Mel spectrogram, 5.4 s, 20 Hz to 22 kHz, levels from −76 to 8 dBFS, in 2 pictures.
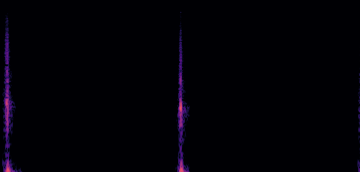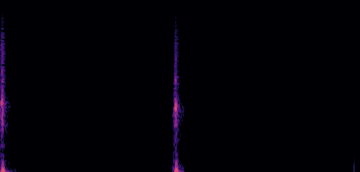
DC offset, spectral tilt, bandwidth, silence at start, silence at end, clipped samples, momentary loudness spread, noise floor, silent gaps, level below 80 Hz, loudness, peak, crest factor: under 0.1%; -3 dB/octave; 15.5 kHz; 0.05 s; 1.35 s; under 0.1%; 3 LU; under -90 dBFS; 0.19-1.28 s, 1.55-2.63 s, 2.85-3.95 s; -46 dBFS; -35 LUFS; -10 dBFS; 30 dB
